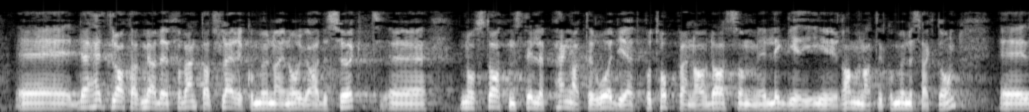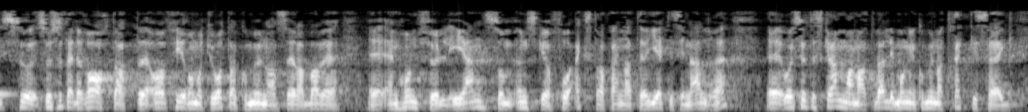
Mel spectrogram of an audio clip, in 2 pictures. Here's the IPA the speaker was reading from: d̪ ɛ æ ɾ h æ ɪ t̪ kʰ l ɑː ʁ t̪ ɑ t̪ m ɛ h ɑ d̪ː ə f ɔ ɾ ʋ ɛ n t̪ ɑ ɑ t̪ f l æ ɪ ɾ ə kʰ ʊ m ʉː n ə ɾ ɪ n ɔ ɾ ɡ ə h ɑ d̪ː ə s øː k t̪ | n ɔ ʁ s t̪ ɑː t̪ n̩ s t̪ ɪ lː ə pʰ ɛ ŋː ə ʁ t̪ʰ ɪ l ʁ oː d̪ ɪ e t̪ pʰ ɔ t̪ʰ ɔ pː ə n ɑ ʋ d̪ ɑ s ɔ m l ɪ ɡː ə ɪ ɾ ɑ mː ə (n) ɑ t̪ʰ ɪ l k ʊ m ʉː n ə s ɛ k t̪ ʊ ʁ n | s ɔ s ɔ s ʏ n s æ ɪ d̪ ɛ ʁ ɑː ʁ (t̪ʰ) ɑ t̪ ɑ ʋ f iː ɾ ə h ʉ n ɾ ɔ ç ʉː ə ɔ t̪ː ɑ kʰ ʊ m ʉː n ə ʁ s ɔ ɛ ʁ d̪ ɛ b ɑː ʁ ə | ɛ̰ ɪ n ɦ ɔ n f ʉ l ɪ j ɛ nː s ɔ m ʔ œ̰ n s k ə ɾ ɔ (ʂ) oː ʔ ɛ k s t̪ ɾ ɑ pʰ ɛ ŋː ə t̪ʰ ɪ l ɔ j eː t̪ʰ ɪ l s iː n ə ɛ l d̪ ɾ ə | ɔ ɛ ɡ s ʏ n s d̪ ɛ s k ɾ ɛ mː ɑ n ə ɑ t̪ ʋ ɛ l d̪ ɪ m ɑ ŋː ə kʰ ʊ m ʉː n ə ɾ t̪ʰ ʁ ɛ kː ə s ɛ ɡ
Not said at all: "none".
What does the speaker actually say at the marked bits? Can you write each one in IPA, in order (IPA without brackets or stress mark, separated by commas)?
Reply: n, t̪, f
